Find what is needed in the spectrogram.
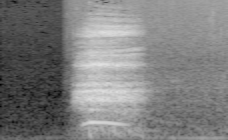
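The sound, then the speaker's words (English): A single short, breathy gasp with a faint voiced edge, starting abruptly and trailing off within about half a second, fairly loud, with no talking around it. “Gasp.”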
